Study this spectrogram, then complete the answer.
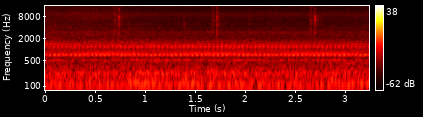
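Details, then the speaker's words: Cheap eBay Webasto-clone diesel night heater at initial startup, glow plug heating the combustion chamber; steady fan hum with a sharp tick about once a second as the fuel pump pulses normally. "it heats up the combustion JMO hope you hear the snow"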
